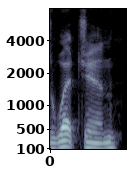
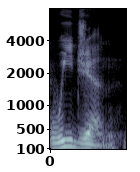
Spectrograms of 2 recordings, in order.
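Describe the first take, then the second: First: The name is said as spelled, with clear T-J. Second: The name is said with softened middle sounds. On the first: "it's W E T J E N. It's it's as straightforward as it gets" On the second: "Turns out the guy's name is like Weegen or something"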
